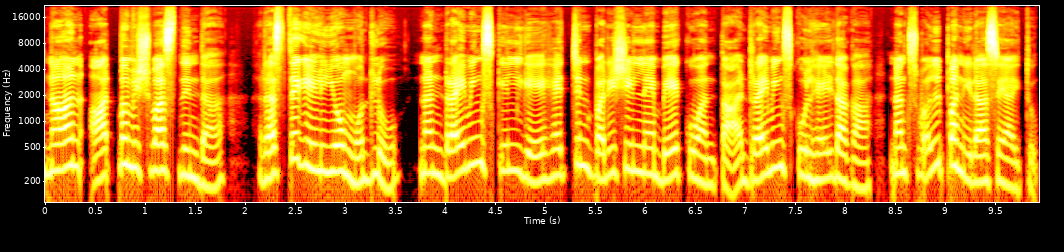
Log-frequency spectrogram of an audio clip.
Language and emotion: Kannada, sad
